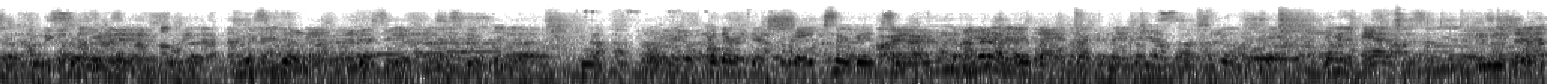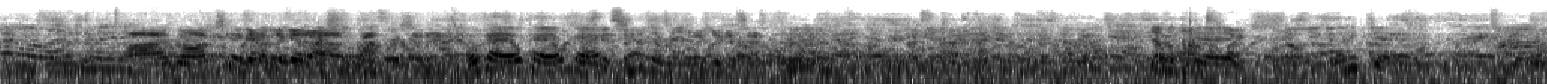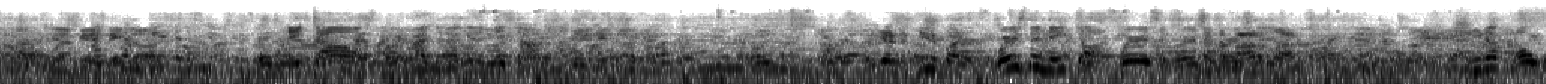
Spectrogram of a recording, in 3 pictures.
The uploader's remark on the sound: Sounds like a party & the file name places this on west Belmont in Chicago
